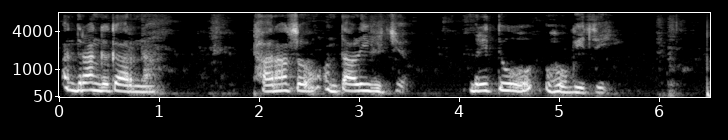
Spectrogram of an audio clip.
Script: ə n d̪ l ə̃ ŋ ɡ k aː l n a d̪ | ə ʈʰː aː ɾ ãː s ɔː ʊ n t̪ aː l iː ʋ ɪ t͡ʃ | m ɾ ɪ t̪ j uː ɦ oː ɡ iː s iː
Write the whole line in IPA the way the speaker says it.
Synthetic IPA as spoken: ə n d̪ ɾ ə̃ ŋ ɡ k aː ɾ n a | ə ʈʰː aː ɾ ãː s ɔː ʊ n t̪ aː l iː ʋ ɪ t͡ʃ | m ɾ ɪ t̪ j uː ɦ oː ɡ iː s iː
